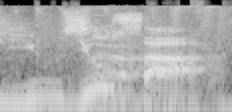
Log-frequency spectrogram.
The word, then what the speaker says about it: Yosa: by allora cuz uh in the mid Ling it's USA okay it's not yosa it's USA all right it's USA great USA thank youur for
